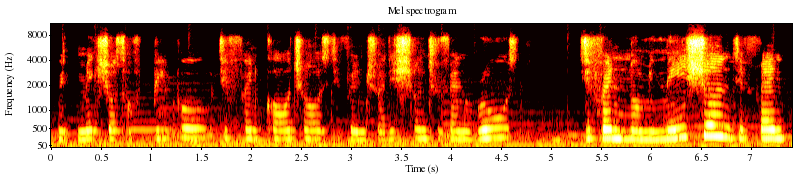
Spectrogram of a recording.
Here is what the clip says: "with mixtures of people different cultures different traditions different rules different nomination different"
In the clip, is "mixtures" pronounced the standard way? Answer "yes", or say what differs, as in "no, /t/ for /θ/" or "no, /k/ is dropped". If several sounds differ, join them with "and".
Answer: no, /s/ is dropped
